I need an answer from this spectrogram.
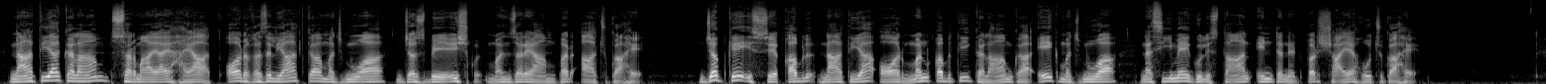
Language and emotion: Urdu, neutral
